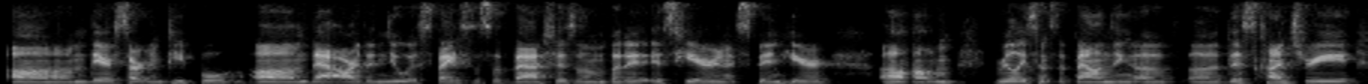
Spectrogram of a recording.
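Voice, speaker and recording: A woman from the United States moderating an online roundtable informally, speaking haltingly as she thinks aloud. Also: rumbling low, steady tone. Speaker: roundtable moderator, community organizer. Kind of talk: informal hosting remarks. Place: online video call.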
